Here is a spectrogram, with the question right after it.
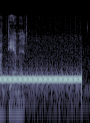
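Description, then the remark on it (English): A loud, steady telephone dial tone hums continuously for about a second and a half as someone calls a number again, then cuts off abruptly; a brief muffled voice sits underneath at the very start. “Okay, we're going to call them one more time and then we'll move down the list.”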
